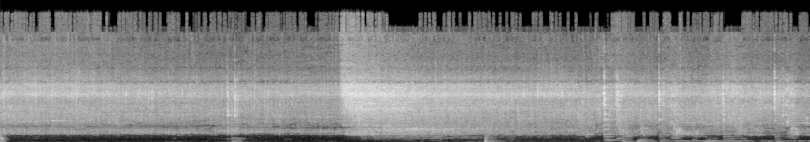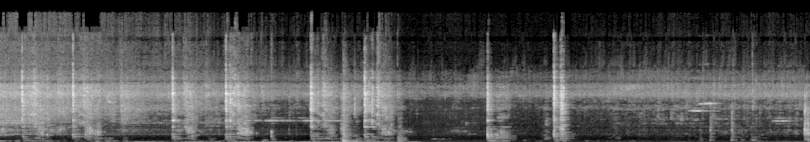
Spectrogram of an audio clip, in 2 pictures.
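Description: Egg curry with potatoes cooking in a pan with a little added water, a soft bubbling sizzle under repeated scraping stirs and clicks of a spoon, close and fairly quiet, with no voices.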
